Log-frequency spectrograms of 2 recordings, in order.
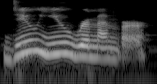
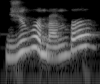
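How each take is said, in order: First: Do and you are said as full words. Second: Do and you blend into one syllable, ju. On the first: "I didn't pronounce do you" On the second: "We can elide do and you. Do you becomes ju"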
